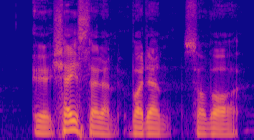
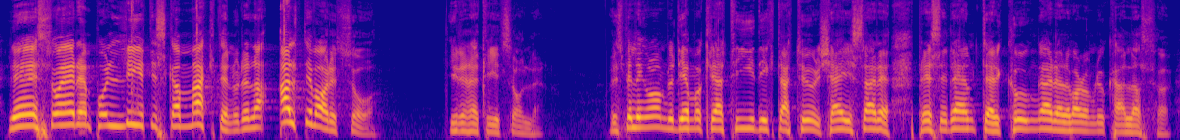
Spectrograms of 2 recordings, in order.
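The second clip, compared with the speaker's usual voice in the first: louder, higher, fast rant; fiery preaching; 6 semitones higher, 8 dB louder than usual. Real, not acted. Pastor railing against politics from the pulpit, loud and fast. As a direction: preach it hard against worldly power.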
